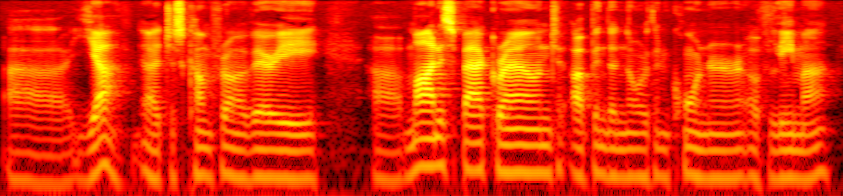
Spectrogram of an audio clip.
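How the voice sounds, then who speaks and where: A man in his thirties, originally from Peru, talking through his life story as a guest in a relaxed interview, with many fillers and restarts. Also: deep voice, normal speed. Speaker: deacon and seminarian, interview guest. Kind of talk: casual interview conversation.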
